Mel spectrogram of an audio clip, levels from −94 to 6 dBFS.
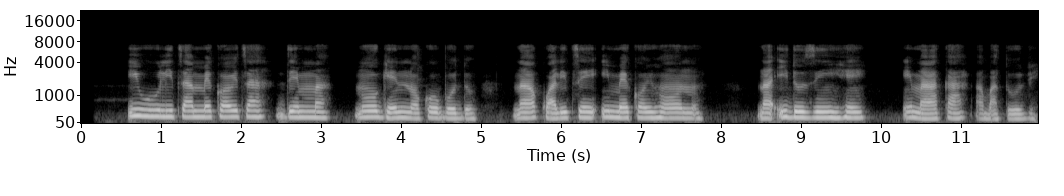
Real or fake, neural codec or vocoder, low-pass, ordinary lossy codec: real; none; 7.2 kHz; MP3, 64 kbps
